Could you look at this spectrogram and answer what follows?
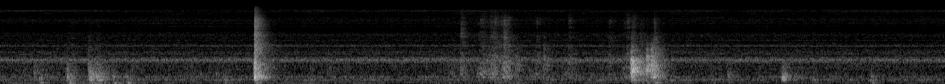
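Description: A few sharp knocks and clinks from a glass-lidded steel pot of shijimi clams simmering on a gas stove: one about two and a half seconds in and a louder cluster about six seconds in, over a steady faint hum.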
